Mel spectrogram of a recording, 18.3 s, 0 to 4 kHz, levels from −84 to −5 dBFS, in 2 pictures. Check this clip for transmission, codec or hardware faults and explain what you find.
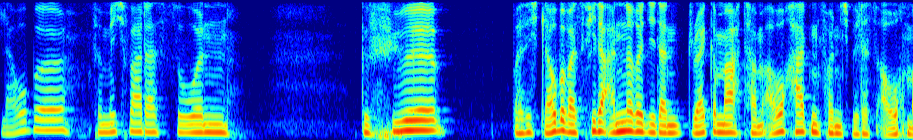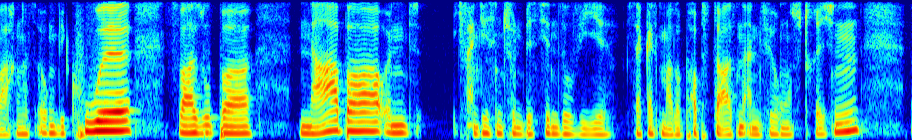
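One fault stands out: automatic gain rising, heard over a call path whose sound stops at 4 kHz, consistent with G.711 A-law at 64 kbps. From 0.05 to 2.38 s, the automatic gain control judges the input too quiet and lifts its gain by about 10 dB. Speech and background noise swell together, which separates it from a talker simply moving closer, where only the voice would grow.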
